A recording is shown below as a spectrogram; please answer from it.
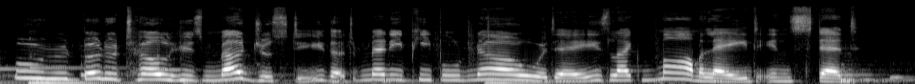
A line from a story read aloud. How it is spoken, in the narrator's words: The cow said sleepily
